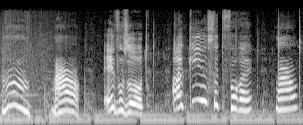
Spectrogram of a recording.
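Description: A crafty little female cat purrs out her schemes in a very high, childlike voice that climbs and dips widely. She speaks slowly and sweetly, dropping meows between lines. Gentle music plays underneath. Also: exaggerated voice. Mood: commanding. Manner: slow, coaxing, flattering. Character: clever sly female cat, small, bold. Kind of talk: storybook character acting.

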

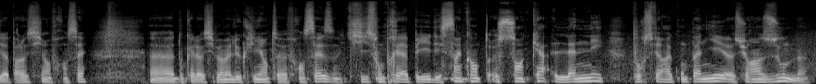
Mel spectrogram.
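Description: A man's voice: mid-range voice, a little hiss or hum. A man ranting casually to his audience, blunt and full of swearing and hesitant fillers. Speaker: online business commentator. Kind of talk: casual rant to camera.

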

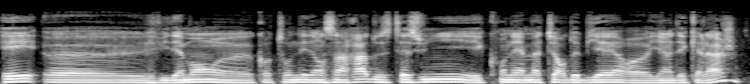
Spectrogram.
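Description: A man's voice: on the low side, fairly even intonation, fairly quick, darkish tone, clean tone. A man hosting a casual podcast chat, telling stories with lots of restarts and fillers. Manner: chatty storyteller with many restarts. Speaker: podcast host. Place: United States.

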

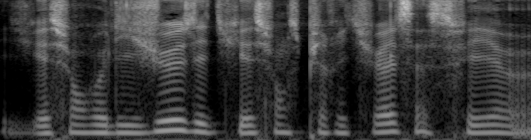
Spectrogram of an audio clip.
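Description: A woman co-hosting a podcast, explaining things in a measured way with frequent hesitations. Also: deep voice, flat delivery, mellow, no room sound, studio quality. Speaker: podcast co-host. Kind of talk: casual podcast chat.

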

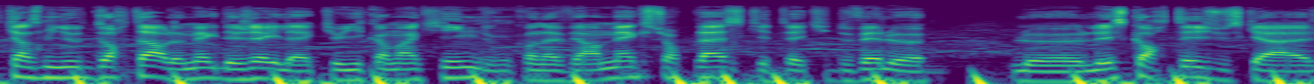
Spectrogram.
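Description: A man with a fairly low voice tells an event organizer's story in a loose, slangy, conversational way. He pauses often to find his words, and faint music plays in the background. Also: a little mellow. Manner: slangy, conversational, frequent hesitations. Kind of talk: casual storytelling.

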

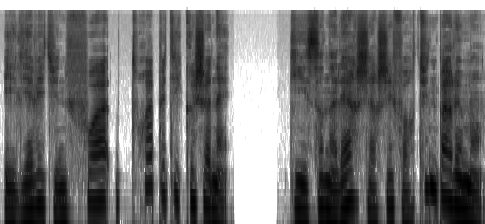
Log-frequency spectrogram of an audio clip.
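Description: A woman with a low voice reads a children's fairy tale aloud. Her pacing is slow and careful, her melody lively and expressive, and the recording is close and dry with no room sound. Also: dry recording. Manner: expressive, measured storytelling. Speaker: storyteller. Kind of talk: children's story reading.

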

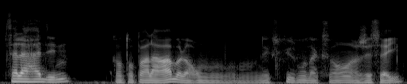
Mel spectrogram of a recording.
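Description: A man's voice: low voice, fairly even intonation, quick pace, fairly bright tone. Guy on a history podcast, chatty, lots of euh and restarts, cracks jokes. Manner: chatty, hesitant with many restarts and fillers; joking asides. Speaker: podcast co-host. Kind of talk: casual history chat.

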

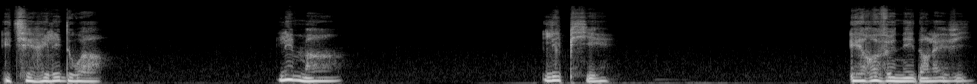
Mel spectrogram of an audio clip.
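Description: A meditation guide speaks very slowly in a soft spa whisper. The voice is extremely breathy and hushed, soothing throughout, and sounds close and dry, with almost no room around it. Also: mid-range voice, steady tone, no echo.

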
